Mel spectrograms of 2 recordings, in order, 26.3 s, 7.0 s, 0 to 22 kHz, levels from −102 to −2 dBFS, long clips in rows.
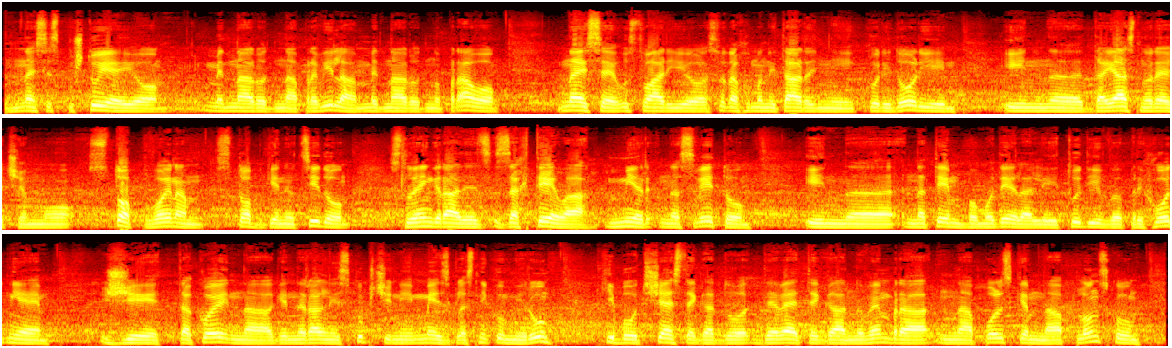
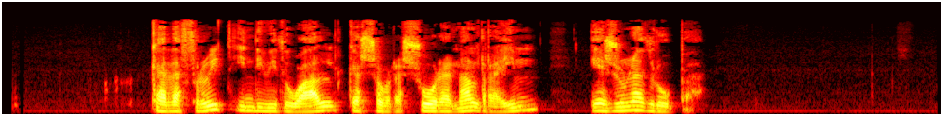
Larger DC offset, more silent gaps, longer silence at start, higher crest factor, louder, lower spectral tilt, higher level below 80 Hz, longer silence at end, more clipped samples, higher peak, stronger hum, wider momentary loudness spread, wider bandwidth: neither; neither; second, 0 s vs 1.15 s; second, 14 dB vs 20 dB; first, -14 LUFS vs -21 LUFS; about the same, -5.5 dB/octave vs -5 dB/octave; about the same, -56 dBFS vs -58 dBFS; second, 0 s vs 1.8 s; neither; about the same, 0 dBFS vs -2 dBFS; neither; second, 7 LU vs 10 LU; first, 15.5 kHz vs 11.5 kHz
